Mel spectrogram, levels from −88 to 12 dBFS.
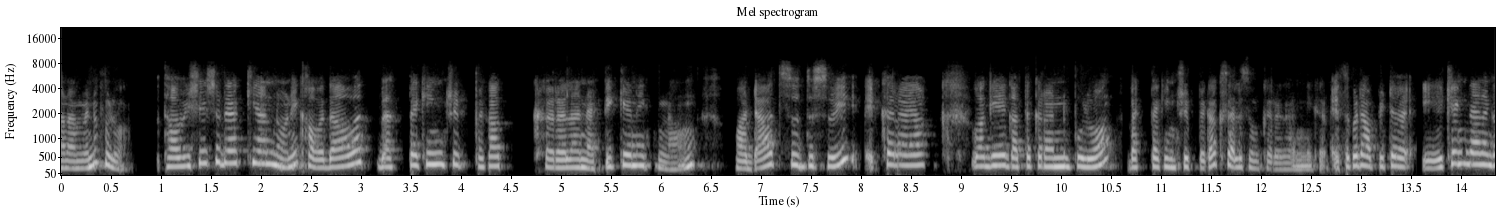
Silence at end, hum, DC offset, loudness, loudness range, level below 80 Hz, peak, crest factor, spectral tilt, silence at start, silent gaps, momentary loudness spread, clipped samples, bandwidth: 0 s; none; under 0.1%; -19 LUFS; 2 LU; -66 dBFS; -4 dBFS; 14 dB; -6.5 dB/octave; 0 s; 0.79-0.95 s, 4.59-4.72 s, 13.57-13.61 s; 10 LU; under 0.1%; 7.8 kHz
